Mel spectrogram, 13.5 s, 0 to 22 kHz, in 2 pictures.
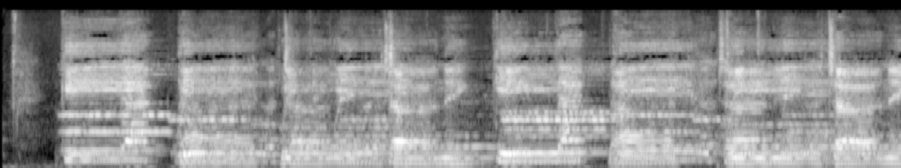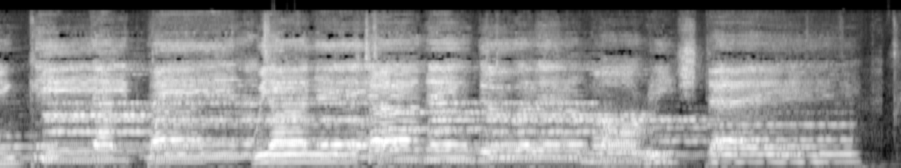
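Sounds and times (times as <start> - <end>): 
all chorus voices: 0.4 - 13.3.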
